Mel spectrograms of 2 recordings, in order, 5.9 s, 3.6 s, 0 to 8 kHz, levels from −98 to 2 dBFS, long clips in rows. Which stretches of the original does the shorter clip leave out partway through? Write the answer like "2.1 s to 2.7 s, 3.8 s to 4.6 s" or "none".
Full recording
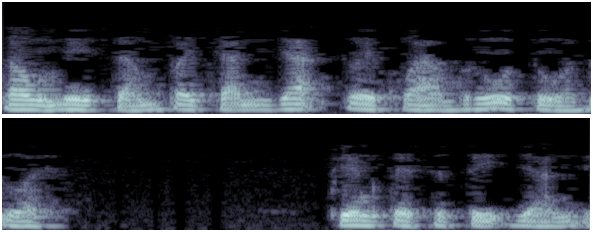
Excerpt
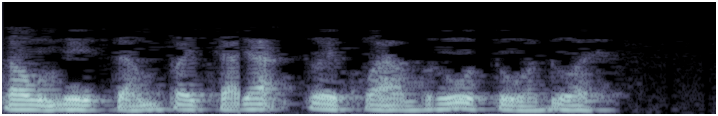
1.2 s to 1.4 s

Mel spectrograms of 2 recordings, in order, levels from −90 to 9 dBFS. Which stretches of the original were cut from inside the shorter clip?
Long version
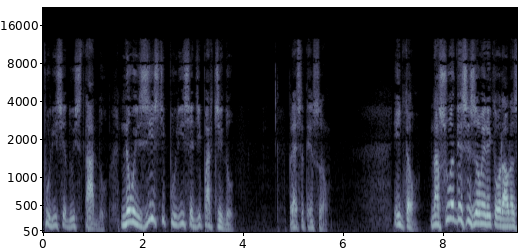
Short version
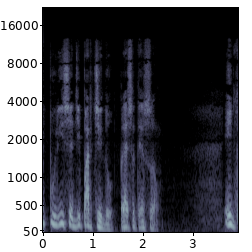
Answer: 3.9 s to 4.8 s

